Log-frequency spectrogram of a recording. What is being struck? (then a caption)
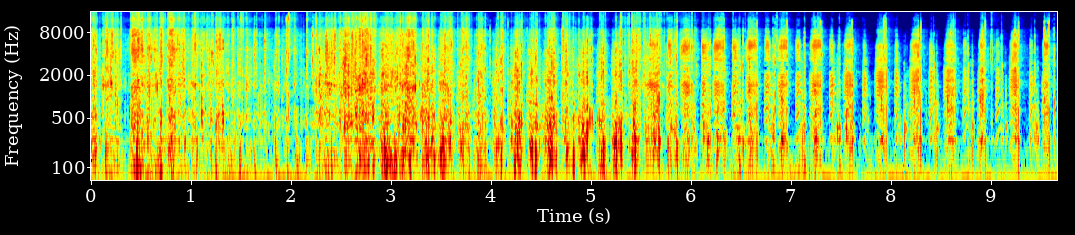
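Soft plastic packaging pouch. A soft, hand-sized purple printed plastic packaging pouch with a cartoon tiger print is held in both hands while fingertips crumple and crinkle it. The result is a dense, bright crackling made of many short, irregular crinkles with almost no ring, steady at first and then breaking into quicker, choppier bursts.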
